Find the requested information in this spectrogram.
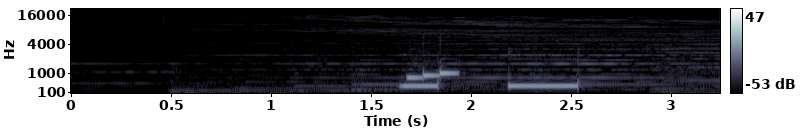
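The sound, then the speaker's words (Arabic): A phone-in caller's line drops on a children's quiz show, leaving a short rising series of electronic beeps followed by two steady, mid-pitched disconnect tones over quiet line hiss. “فصل الخط تاني.”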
